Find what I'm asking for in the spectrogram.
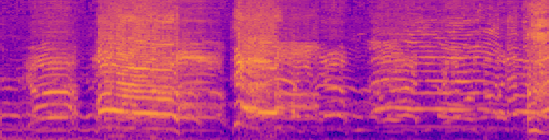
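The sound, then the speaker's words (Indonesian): Loud crowd of palace guards shouting in alarm about intruders, with overlapping raised voices erupting in several strong bursts across the whole stretch. “Akan tetapi, tiba-tiba saja dari belakang mereka terdengar teriakan ramai.”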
